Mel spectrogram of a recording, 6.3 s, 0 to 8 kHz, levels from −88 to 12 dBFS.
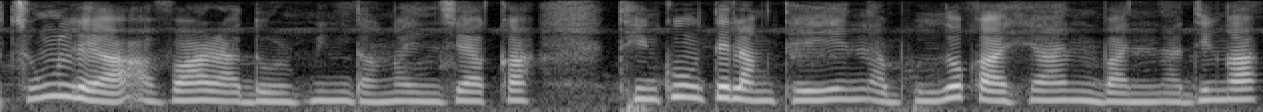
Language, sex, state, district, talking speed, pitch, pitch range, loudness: Mizo, female, Mizoram, Aizawl, 225 wpm, 215 Hz, 200-240 Hz, -19 LUFS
